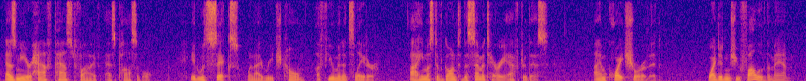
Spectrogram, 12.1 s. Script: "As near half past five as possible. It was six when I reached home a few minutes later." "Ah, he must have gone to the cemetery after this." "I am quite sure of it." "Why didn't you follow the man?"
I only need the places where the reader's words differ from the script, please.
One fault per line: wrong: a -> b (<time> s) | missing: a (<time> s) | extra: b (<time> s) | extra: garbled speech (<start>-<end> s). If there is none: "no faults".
no faults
